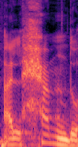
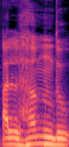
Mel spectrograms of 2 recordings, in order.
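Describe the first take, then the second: First: The h sound is sharp and raspy. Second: The h sound is plain and soft. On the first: The speaker calls it right. "വളരെ ഷാർപ്പായിട്ട് ഉച്ചരിക്കേണ്ട" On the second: The speaker calls it wrong. "അൽഹംദു എന്ന് ഓതുന്ന ആളുകളുണ്ട്"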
